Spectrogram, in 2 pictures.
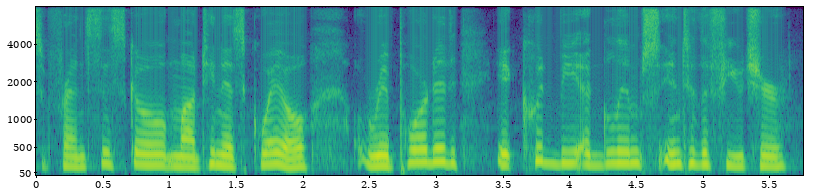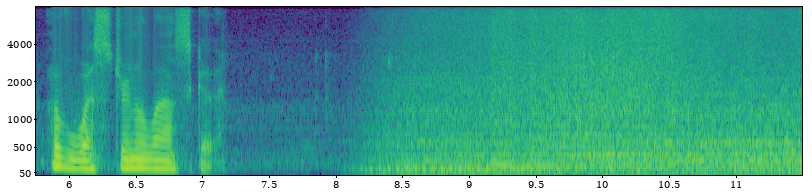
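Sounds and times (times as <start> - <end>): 
speech: 0.0 - 7.2
delivery drone flying in to land: 8.1 - 11.4.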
